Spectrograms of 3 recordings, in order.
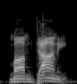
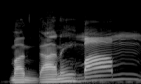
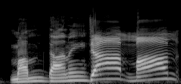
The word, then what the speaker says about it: Mamdani: For example, the number one most mispronounced word is the mayor-elect of New York City. Mamdani. Mandani? You just did it. Mamdani? Zoran Mamdani will be the mayor of New York City. Mandami. M-A-M. Mandani. No.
